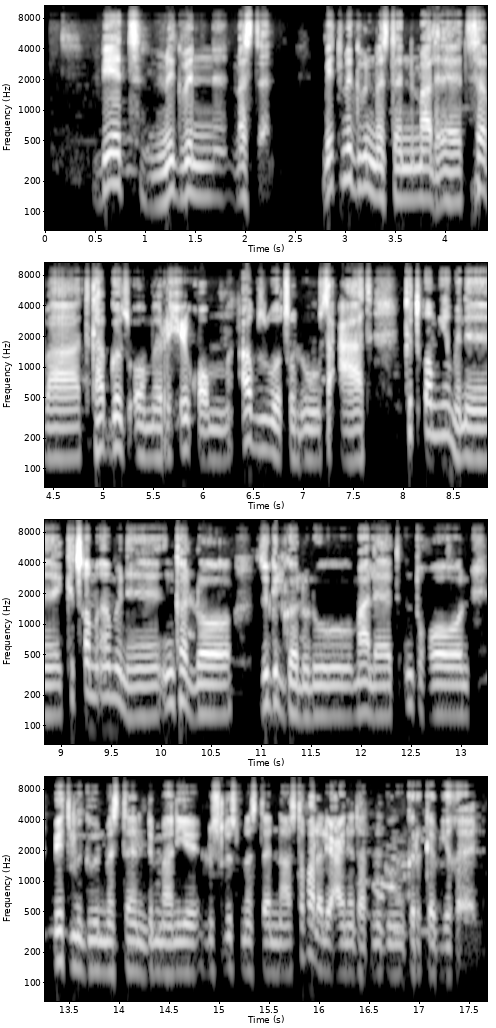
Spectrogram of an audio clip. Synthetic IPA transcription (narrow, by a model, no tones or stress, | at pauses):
be̞t̪mɨɡbɨnmɐst̪ʰɐ̰n | be̞t̪mɨɡbɨnmɐst̪ʰɐnmalɐt̪sɐβat̪kʰaβɡɐzʔo̞mɾɨħikʼo̞mʔaβzɨwɔt͡sʼɨlusɐ̰ʕat̪kʰɨt̪ʼomjomɨnɨkʰɨt͡sʼomʔɐmɨnɨɨŋkʰɐlːo̞zɨɡɨlɡɐlɨlumalɐt̪ɨnt̪ʰɨxonbe̞t̪mɨɡbɨnmɐst̪ʰɐnd̪ɨmːaniluslusmɐst̪ʰɐnːazɨt̪ʰɐfɐlalɐjuʕajnɐt̪ʰat̪mɨɡbɨnkʰɨɾɨkːɐβjɪxɨʔɨ̰l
